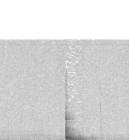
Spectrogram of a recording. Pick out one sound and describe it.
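A heavy wooden door slams shut with a dull thud.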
